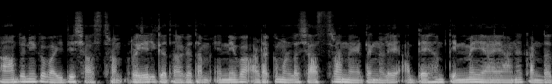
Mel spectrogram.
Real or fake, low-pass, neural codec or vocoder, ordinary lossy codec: real; 19.8 kHz; none; AAC, 32 kbps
